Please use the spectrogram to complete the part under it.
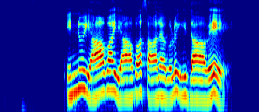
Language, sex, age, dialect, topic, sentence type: Kannada, female, 60-100, Central, banking, question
